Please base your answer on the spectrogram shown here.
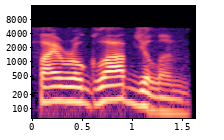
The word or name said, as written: thyroglobulin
